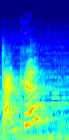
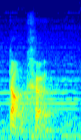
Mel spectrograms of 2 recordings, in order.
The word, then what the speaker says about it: danke: Again, we just stole the German word and just made the K sound a little bit stronger, so it's not danke, it's danke.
